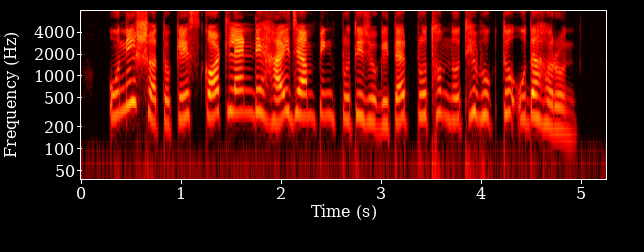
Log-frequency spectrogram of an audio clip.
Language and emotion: Bengali, neutral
